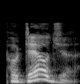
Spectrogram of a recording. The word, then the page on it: podalgia: British English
